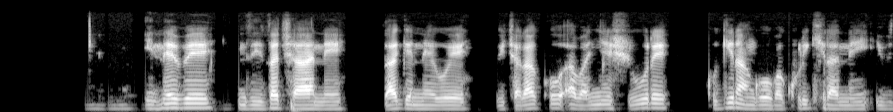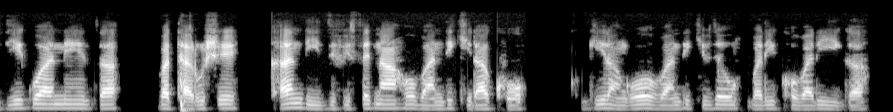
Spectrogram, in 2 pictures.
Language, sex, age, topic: Rundi, male, 25-35, education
